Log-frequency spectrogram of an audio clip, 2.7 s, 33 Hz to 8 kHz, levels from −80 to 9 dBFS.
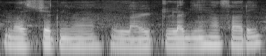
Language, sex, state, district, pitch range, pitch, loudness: Hindi, male, Uttar Pradesh, Lucknow, 95-100 Hz, 95 Hz, -16 LUFS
